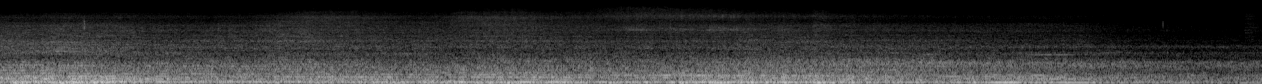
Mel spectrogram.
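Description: A train passing close by: a loud, steady rumble that fades away near the end.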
